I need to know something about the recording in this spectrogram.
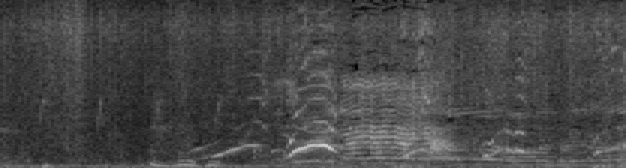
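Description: Goats bleating and a woman's high-pitched squeals as the goats jump up at her for food. The loudest call comes about two seconds in and lasts about a second, wavering in pitch.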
